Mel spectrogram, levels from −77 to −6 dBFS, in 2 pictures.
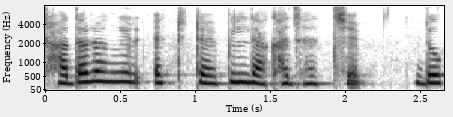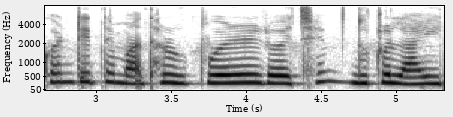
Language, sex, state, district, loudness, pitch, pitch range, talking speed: Bengali, female, West Bengal, Dakshin Dinajpur, -15 LUFS, 285 Hz, 265-310 Hz, 135 wpm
